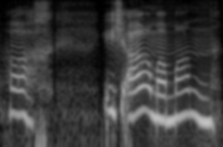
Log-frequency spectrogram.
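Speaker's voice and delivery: woeful carter's outcry; loud lament. A narrator's reading. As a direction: wail in self-pity. Carter laments his third loss.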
